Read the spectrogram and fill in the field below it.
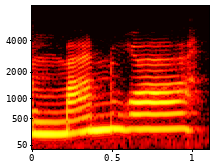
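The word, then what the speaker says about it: manhwa: have two manga actually one of them's a man wah so I pronounce it because it's Korean not Japanese but both of these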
